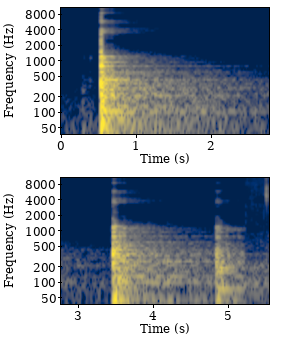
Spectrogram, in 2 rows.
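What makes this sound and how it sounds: A 500 g ball is dropped onto a pane of chemically strengthened (tempered) glass, striking with hammer-like force. Three distinct impacts are heard, each a sharp knock with a ringing tone that fades over about a second. The glass withstands every impact without breaking.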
